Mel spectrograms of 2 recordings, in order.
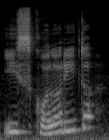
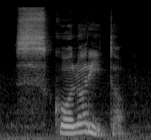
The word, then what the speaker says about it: scolorito: Atenção à pronúncia do scolorito. Então, não scolorito, scolorito. Scolorito.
